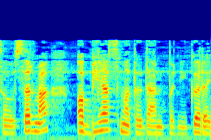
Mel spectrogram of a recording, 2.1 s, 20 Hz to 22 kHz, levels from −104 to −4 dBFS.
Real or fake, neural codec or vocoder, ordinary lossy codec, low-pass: fake; codec, 16 kHz, 16 kbps, FreqCodec, larger model; none; none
